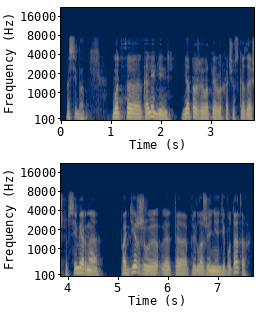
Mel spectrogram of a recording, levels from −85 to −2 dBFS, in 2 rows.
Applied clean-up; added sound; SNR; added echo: neural mask model DeepFilterNet 3.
